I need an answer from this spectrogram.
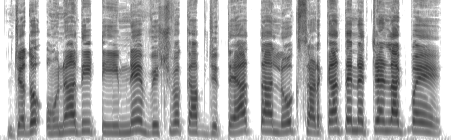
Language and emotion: Punjabi, happy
